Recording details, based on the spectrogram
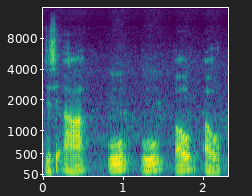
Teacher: अगर हम इसका उच्चारण करते हैं तो हमारा मुंह जो है वृत्त गोला का आकार हो जाता है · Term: वृत्ताकार स्वर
